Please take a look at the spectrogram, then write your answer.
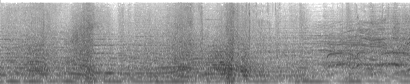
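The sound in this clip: Race cars roar around a track during a race returning after a pit stop, with a behind-the-pace-car restart. A loud, continuous engine drone carries a couple of whooshing surges as cars pass.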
